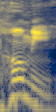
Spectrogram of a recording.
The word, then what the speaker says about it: Homey: it's called Homey. It's just like it's spelled H-O-M-E-Y.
